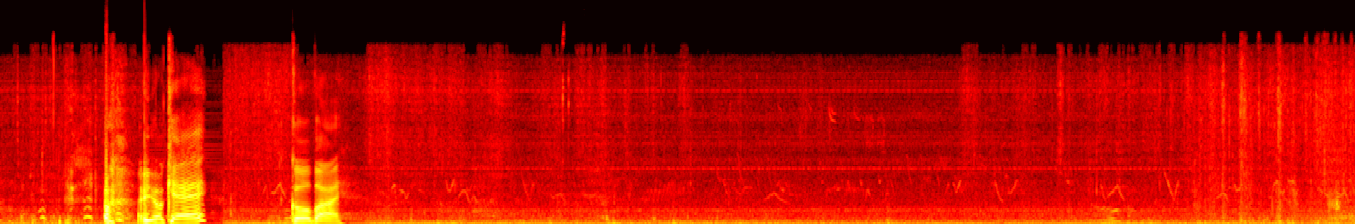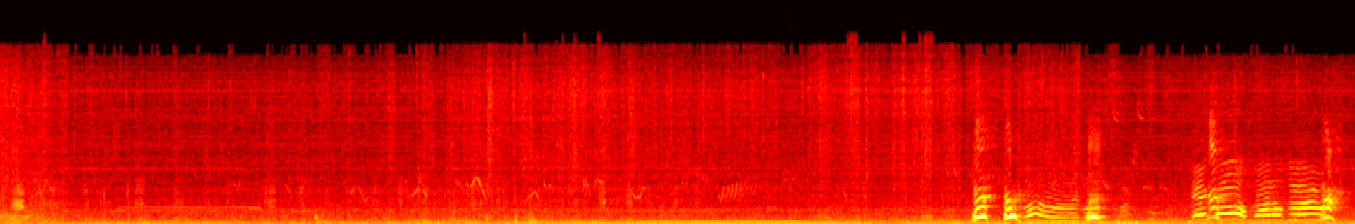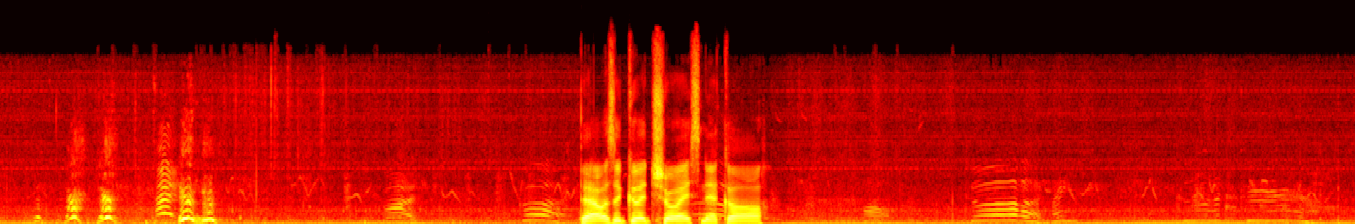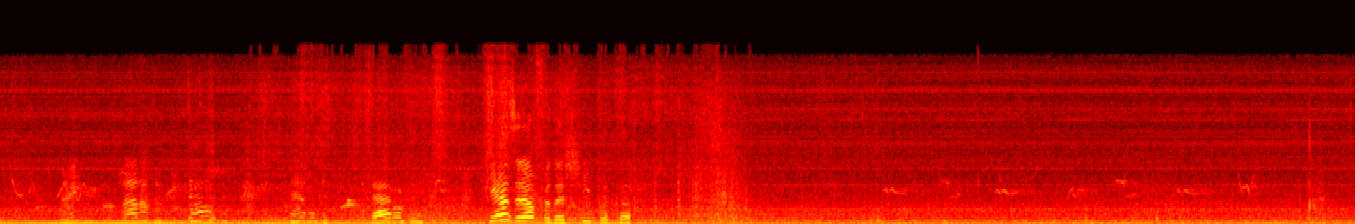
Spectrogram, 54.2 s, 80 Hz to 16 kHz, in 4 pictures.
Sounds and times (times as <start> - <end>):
Bow-wow: 23.3 - 23.8, 26.8 - 28.3, 28.9 - 29.4.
